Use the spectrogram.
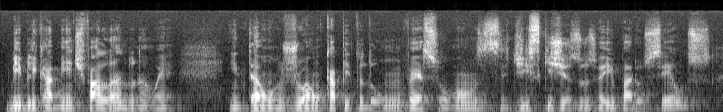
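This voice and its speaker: A man's voice: lowish voice, a little slow, darkish tone. A man with a Brazilian accent speaking as a pastor on a podcast, teaching conversationally, posing questions and answering them himself, repeating key phrases.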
